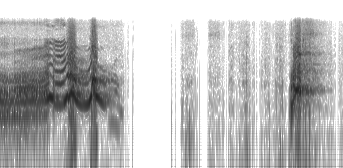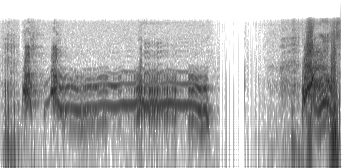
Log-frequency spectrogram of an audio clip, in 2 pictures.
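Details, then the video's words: White Boxer female, aged one, lunging at a can of compressed air: sharp barks, then a drawn-out, steady moaning whine with clear tones, ending in another sudden bark. "Caney the boxer puppy makes some noise"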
